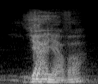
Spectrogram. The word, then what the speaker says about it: Yahvah: ne voit rien et donc c'est bien la prononciation de son nom yayava voilà le y et voilà la suite après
